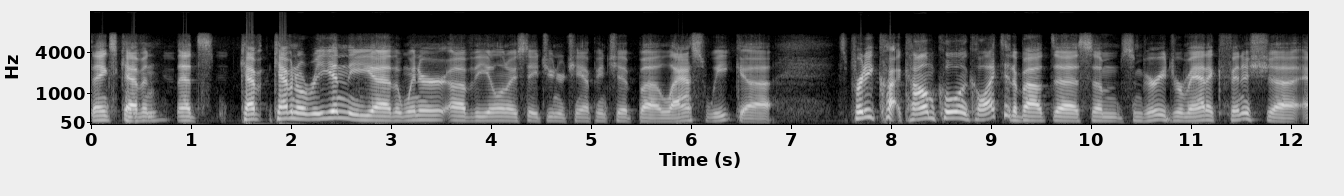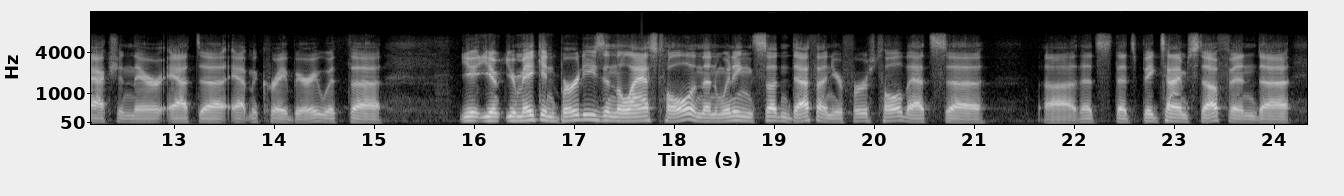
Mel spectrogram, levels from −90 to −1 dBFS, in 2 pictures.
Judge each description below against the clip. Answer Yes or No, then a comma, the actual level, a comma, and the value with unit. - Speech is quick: No, average, 175 wpm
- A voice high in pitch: No, low, 130 Hz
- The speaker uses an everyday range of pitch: Yes, average, 3.8 semitones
